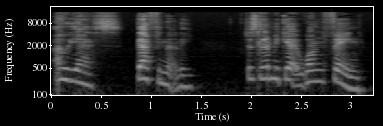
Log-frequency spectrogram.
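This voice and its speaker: A gentle, timid female pony from a cartoon story, put on by a man. The voice is lifted high and kept soft, with a polite, hesitant delivery. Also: animated, normal speed, exaggerated voice. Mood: gentle, eager.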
